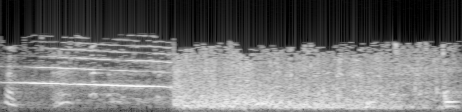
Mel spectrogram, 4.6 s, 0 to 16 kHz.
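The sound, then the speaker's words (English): Cannon fire for a 21-gun salute for the Prime Minister: a loud, steady high tone drifting slightly downward, then a heavy, sustained blast-like roar lasting several seconds. “I say, Arthur, Arthur. Why do you suppose they're firing like that? 21-gun salute for the Prime Minister.”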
